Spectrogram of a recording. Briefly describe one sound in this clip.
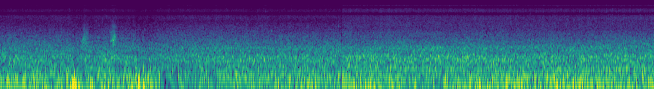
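Rushing water pours steadily over a weir nearby.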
